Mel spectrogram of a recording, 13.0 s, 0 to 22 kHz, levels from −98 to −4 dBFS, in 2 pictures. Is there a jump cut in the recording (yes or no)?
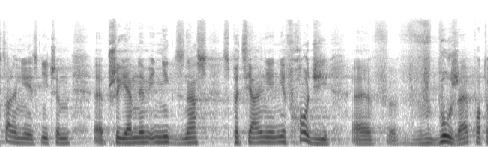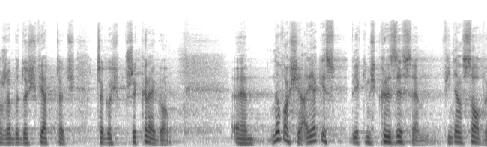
yes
